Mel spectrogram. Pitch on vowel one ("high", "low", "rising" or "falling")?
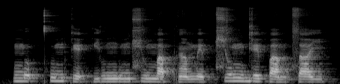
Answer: high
